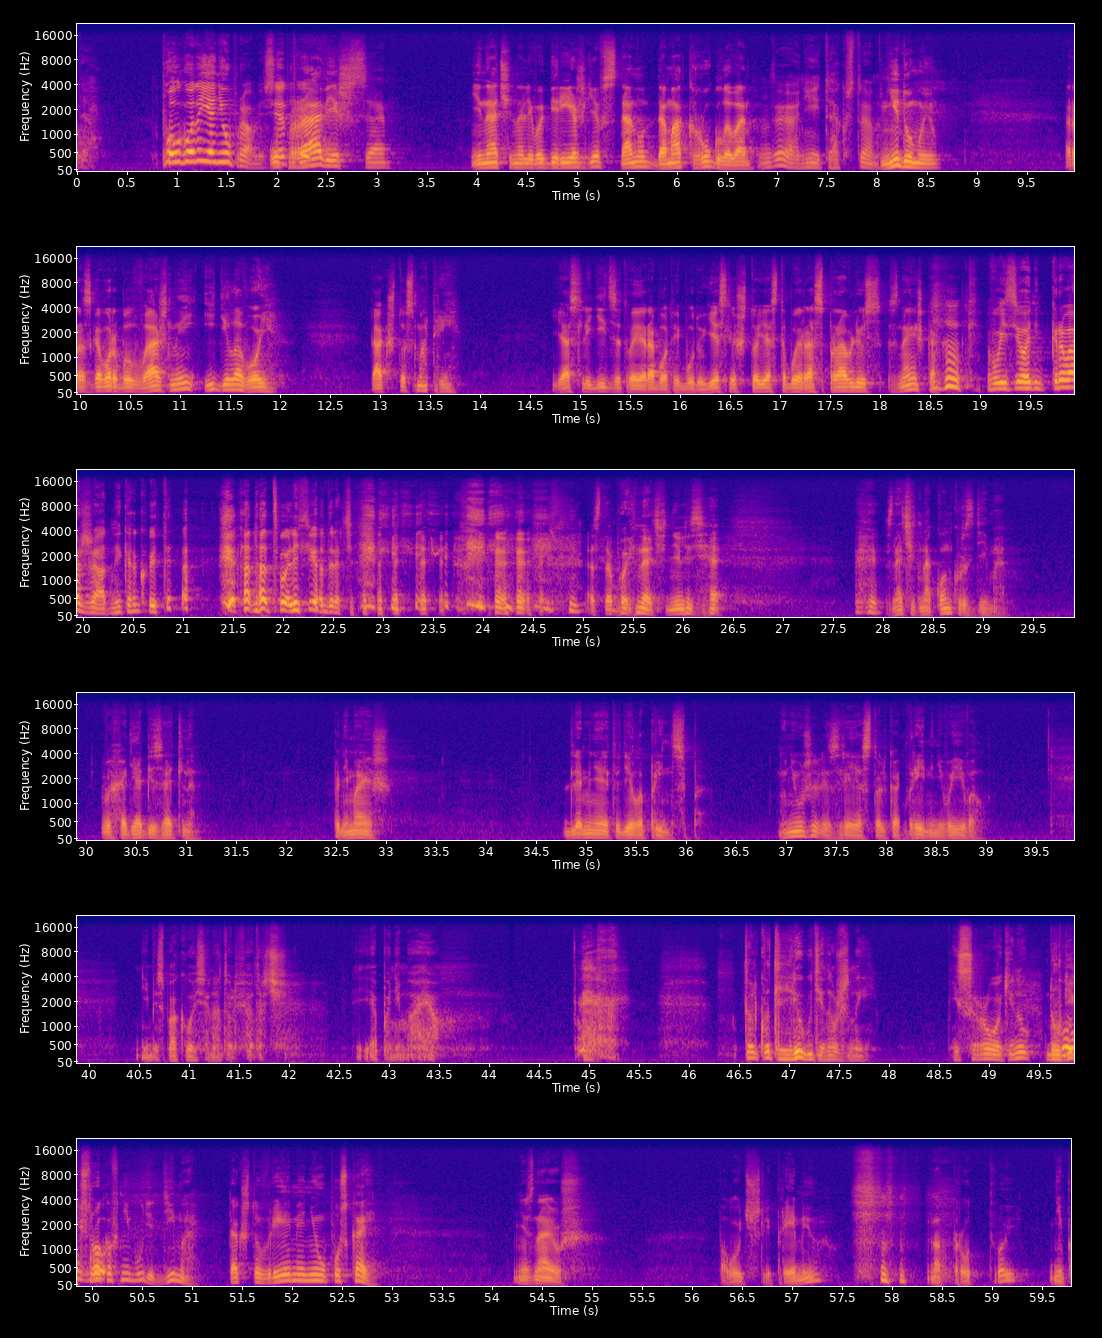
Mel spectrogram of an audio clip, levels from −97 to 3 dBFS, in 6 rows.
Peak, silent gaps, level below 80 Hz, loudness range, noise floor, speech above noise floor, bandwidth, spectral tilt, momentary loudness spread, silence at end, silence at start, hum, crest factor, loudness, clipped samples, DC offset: -2 dBFS; none; -58 dBFS; 12 LU; -65 dBFS; 41 dB; 17 kHz; -5 dB/octave; 16 LU; 0 s; 0 s; none; 24 dB; -24 LUFS; under 0.1%; under 0.1%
